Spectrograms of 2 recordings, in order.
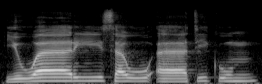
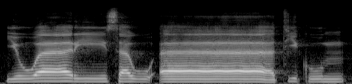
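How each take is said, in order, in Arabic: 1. مدّ 'saw' ومدّ 'aat' كلاهما قصير. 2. مدّ 'saw' قصير، ومدّ 'aat' متوسط. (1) "قصر سو مع قصر آت" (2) "قصر اللين مع توسط البدل"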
